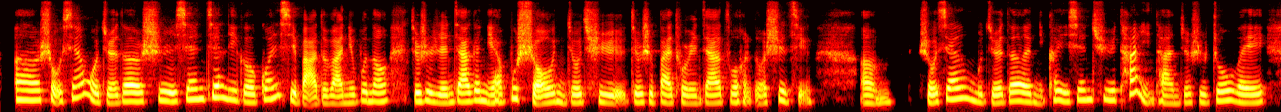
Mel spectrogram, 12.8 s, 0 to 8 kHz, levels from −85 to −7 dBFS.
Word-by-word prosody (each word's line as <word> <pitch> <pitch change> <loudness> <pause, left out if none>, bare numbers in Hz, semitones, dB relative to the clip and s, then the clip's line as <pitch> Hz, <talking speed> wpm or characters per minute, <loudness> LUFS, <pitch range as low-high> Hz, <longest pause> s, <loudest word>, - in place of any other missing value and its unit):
呃， 225 -1 +3
首 220 - 0
先 275 +10 -3
我 190 - +2
觉 165 -3 -2
得 195 -1 +7
是 195 0 +1
先 240 +5 0
建 280 +1 +3
立 235 - -2
一 - - -3
个 185 -4 +1
关 250 - -2
系 380 +4 0
吧， - - +1
对 155 - -5
吧？ 150 -2 +2
你 165 +2 -6
不 200 +4 -3
能 195 0 -1 0.2
就 195 - +3
是 200 0 +2
人 170 -1 0
家 190 0 +5
跟 215 +1 +1
你 170 - -2
还 - - +3
不 180 +9 -2
熟， 170 - +3
你 190 -2 -5
就 170 +1 0
去 335 - -2
就 180 - -1
是 185 - 0
拜 165 -2 0
托 170 -1 -3
人 155 0 -4
家 165 -1 +1
做 175 +1 -3
很 195 - -7
多 160 - -5
事 205 +5 -3
情。 - - -9 0.5
嗯， 165 +3 -3 0.3
首 170 -1 +1
先 250 +6 +1
我 175 - -4
觉 170 -2 -1
得 200 +1 +5
你 170 -5 -11
可 220 - -4
以 205 - +1
先 225 +4 -3
去 230 -1 -4
探 365 - 0
一 - - -9
探 155 -1 -4
就 175 +2 -7
是 175 -2 -5
周 210 +4 0
围 180 -3 +1
195 Hz, 285 characters per minute, -21 LUFS, 170-220 Hz, 0.5 s, 得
